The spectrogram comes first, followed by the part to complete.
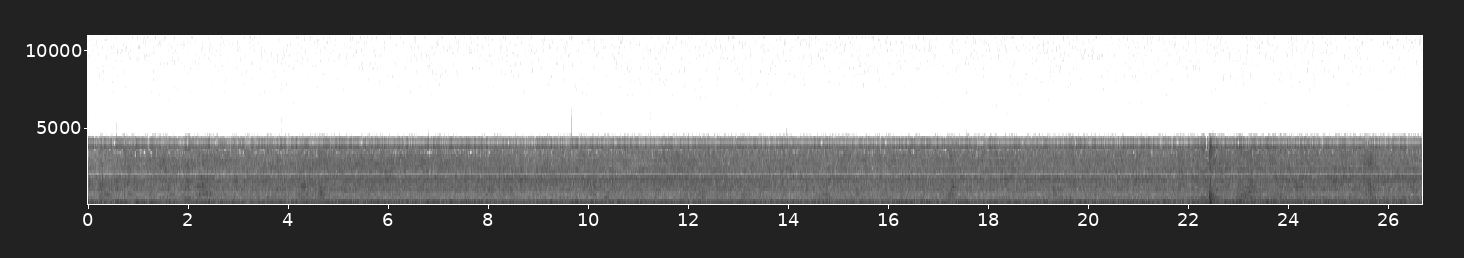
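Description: Norfolk Southern freight cars rolling past on the rails in a steady rumble, heard through a low-quality railcam microphone. There is a single sharp click about 22 seconds in.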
